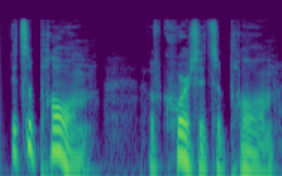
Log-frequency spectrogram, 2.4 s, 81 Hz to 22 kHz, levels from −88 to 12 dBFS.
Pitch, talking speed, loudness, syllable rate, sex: 110 Hz, 180 wpm, -18 LUFS, 5.6 syllables/s, male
